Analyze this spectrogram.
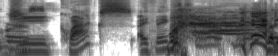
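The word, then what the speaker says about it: GQuuuuuX: I'm very happy that the article I found actually spelt out how to pronounce it properly, because I was like, Oh, did they? Okay. Yeah, G Quacks.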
